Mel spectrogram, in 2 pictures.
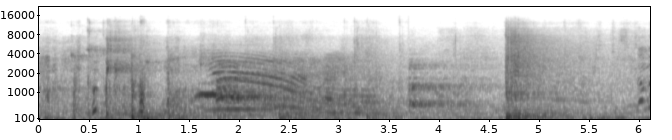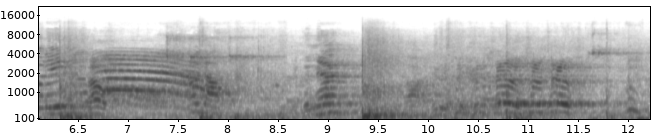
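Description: Indoor volleyball rally: the ball struck sharply by hands and forearms three times, about four to five seconds apart, with short squeaks of sneakers on the hardwood floor between hits, echoing in a large gym.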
